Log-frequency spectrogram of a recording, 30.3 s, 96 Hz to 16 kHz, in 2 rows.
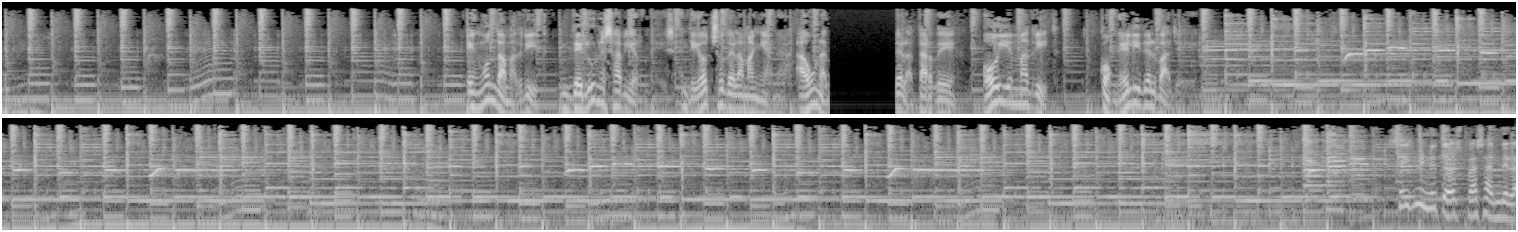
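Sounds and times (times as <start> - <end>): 
full steady musical backing with a driving beat: 0.0 - 7.8, 9.1 - 30.2
speech: 4.7 - 8.3, 9.0 - 12.0, 29.6 - 30.2
whistled melody: 12.7 - 19.5, 20.4 - 28.8.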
